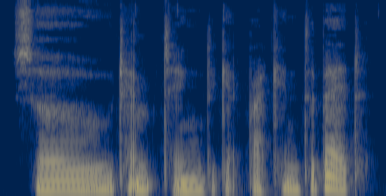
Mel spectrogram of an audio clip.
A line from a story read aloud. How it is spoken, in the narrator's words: you murmur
